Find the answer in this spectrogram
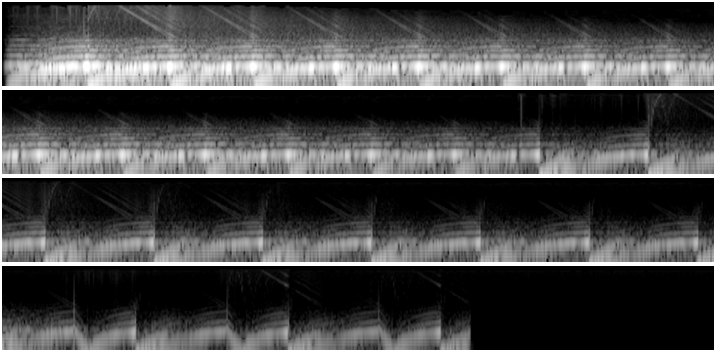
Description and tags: filtered lo-frequency synth shot with simple stereo delay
